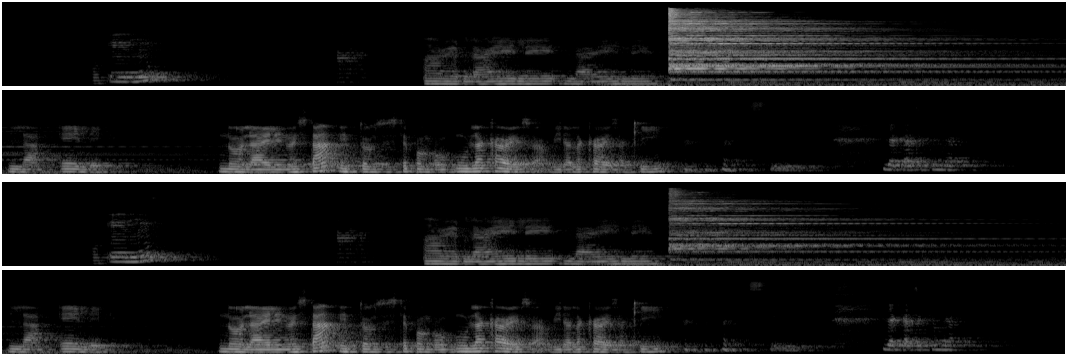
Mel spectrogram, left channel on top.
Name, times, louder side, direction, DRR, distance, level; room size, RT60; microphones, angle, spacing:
voice 1, 1.0-1.5 17.4-17.6 17.8-18.0 18.3-18.6 18.9-20.1, right 1 dB, 55° right, -2 dB, 1.5 m, -47 dB
voice 2, 4.2-6.6 10.7-11.7 12.8-17.3, right 1 dB, 5° right, 6 dB, 0.6 m, -37 dB
sound 1, 5.6-13.1, equal, 80° right, 2.8 m, -58 dB
sound 2, 6.7-9.9, left 13 dB, 55° left, 0.3 m, -29 dB
7.4 x 7.0 x 5.4 m, 1.3 s
head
